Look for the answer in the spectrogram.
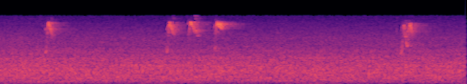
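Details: Fledgling blackbird following its mother and loudly squeaking hungry demands: five thin, very high squeaks, single or paired, spaced irregularly over about four seconds against a quiet background hiss.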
